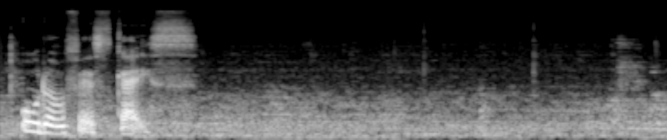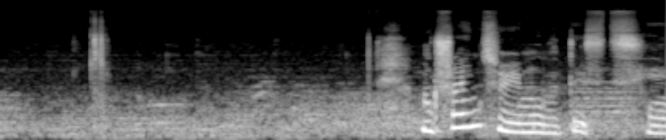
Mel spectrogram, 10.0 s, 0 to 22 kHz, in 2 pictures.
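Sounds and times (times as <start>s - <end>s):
steady low hum: 0.0s - 10.0s
faint clicks and taps: 3.0s - 4.8s.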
